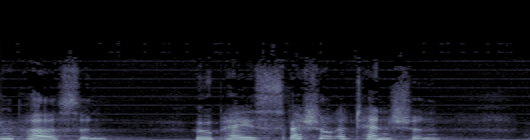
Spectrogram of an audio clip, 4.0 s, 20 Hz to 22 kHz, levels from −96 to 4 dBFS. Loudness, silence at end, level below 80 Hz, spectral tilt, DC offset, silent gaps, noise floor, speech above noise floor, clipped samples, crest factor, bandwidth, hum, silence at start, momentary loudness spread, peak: -37 LUFS; 0.25 s; -74 dBFS; -3.5 dB/octave; 0.3%; none; -66 dBFS; 29 dB; under 0.1%; 20 dB; 14.5 kHz; none; 0 s; 11 LU; -20 dBFS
